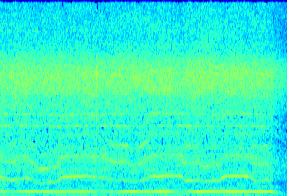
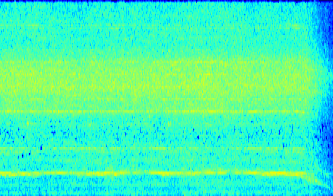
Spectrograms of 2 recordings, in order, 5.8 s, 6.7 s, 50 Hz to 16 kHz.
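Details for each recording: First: Vax Blade 4 vacuum cleaner being restored, filter still heavily clogged: clean, steady high motor whine with strong even airflow, no rattle or labouring; normal running. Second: Vax Blade 4 stick vacuum being restored: a steady, high-pitched motor whine with a strained, choked tone, then it spins down; the filter is still badly clogged and restricting airflow, though suction works well.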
